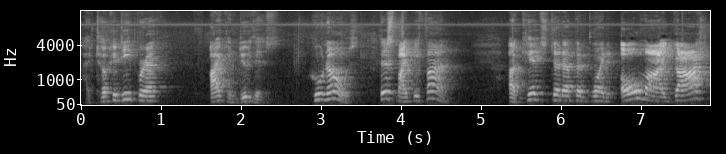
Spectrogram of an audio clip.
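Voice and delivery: animated picture-book reading; storybook narration. Acted. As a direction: tell it to a class of kids. Reads the turkey's story.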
